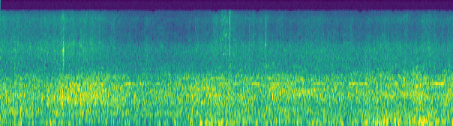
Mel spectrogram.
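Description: Wind buffeting the microphone over the steady rumble of a distant train crossing a steel truss bridge, with a faint high whine coming in near the end.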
